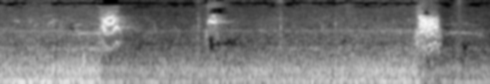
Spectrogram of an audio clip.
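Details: A female Double-collared seedeater calls to warm up a male and make him sing, producing two strong, very short high-pitched chips about three seconds apart with a faint softer note between, over low background hiss.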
